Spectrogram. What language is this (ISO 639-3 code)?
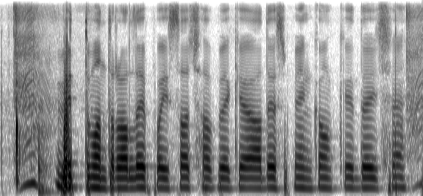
mai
